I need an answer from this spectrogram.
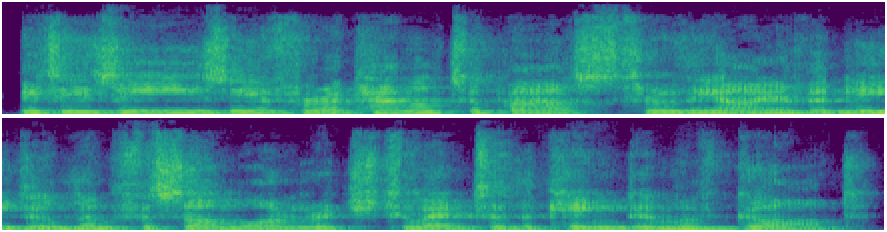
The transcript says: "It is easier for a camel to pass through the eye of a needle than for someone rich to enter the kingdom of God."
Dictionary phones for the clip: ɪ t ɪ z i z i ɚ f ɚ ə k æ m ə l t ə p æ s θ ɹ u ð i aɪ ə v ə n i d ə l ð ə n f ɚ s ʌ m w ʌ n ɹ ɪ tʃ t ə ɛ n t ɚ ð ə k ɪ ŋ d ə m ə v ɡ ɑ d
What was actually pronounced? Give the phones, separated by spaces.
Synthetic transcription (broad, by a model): ɪ t ɪ z i z i ɚ f ɚ ə k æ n l t ə p æ s θ ɹ u ð i aɪ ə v ə n i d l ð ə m f ɚ s ʌ m w ʌ n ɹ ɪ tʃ t ə ɛ n t ɚ ð ə k ɪ ŋ d ə m ə v ɡ ɑ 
